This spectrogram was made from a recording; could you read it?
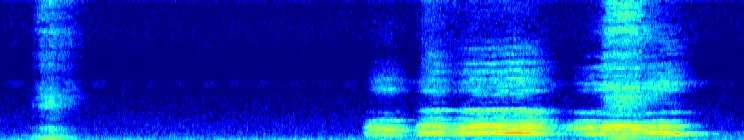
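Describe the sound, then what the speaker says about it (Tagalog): A rooster crows once clearly at moderate distance, a drawn-out cock-a-doodle-doo after a brief faint cluck, in an otherwise quiet setting. "narinig niyo yung mga manok"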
